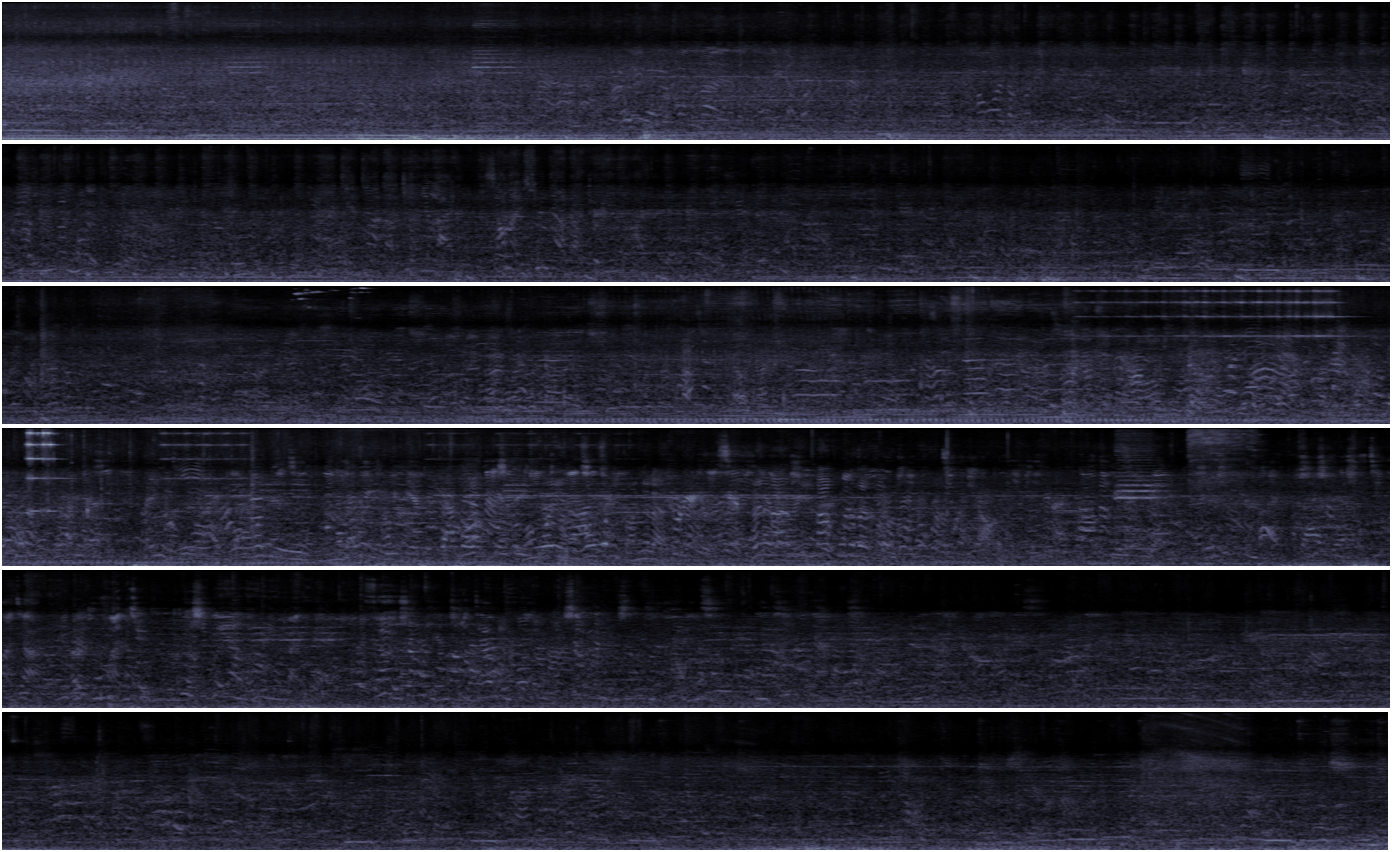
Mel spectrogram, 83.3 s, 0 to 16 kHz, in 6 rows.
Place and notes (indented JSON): {
  "title": "Fangbang Road, Shanghai - walking in the street",
  "date": "2013-11-25 14:37:00",
  "description": "Line through a variety of shops, Traffic Sound, Walking inside the old neighborhoods, Binaural recording, Zoom H6+ Soundman OKM II",
  "latitude": "31.23",
  "longitude": "121.49",
  "altitude": "8",
  "timezone": "Asia/Shanghai"
}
